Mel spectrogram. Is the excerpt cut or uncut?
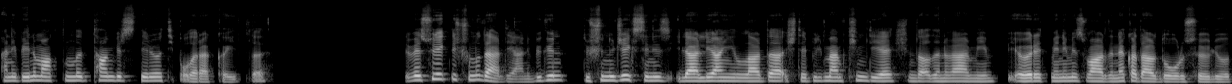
cut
